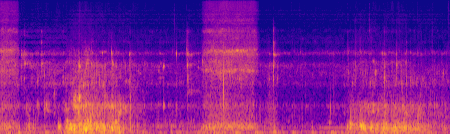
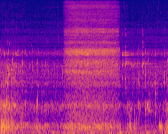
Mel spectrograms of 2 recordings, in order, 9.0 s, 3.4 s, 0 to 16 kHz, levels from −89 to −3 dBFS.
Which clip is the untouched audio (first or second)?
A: second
